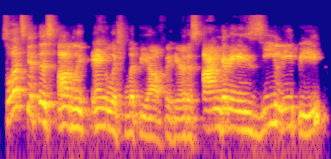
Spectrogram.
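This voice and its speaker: A man teaching at a board, animated and drilling sounds by repetition. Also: a little high, measured pace, reverberant, recorded from a distance. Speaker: language teacher. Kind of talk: recorded board lesson. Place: indoor room with a board.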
